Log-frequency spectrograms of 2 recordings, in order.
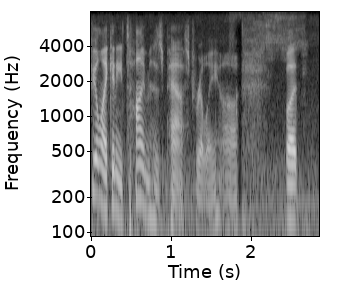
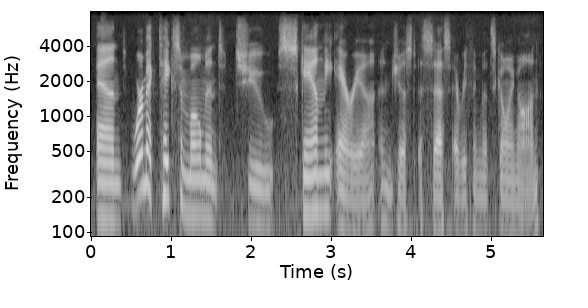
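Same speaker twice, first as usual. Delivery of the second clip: usual speaking voice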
